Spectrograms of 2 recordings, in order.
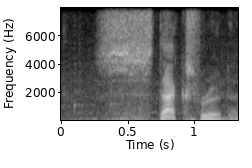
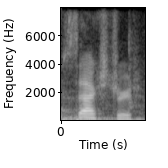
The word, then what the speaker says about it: Staksrud: Staksrud. Staksrud.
